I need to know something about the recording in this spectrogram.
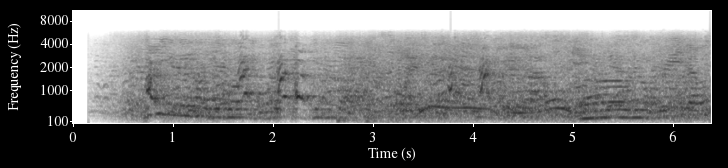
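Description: A Shetland sheepdog barking several times in short barks, over the steady chatter of a crowd.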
